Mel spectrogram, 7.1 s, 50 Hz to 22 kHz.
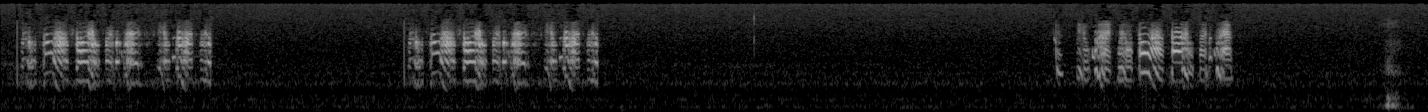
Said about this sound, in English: One hundred and twenty. Wow, that's the same bird. Yes, that is the same. The last three cl- clips are the baby bird at 50 days, 70 days, and 120 days old. That is so cool. So you can see he's learning.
